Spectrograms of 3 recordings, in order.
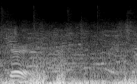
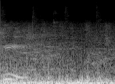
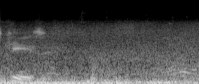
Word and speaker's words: Cay: On this side it says Coco K. Although I think it's pronounced key.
